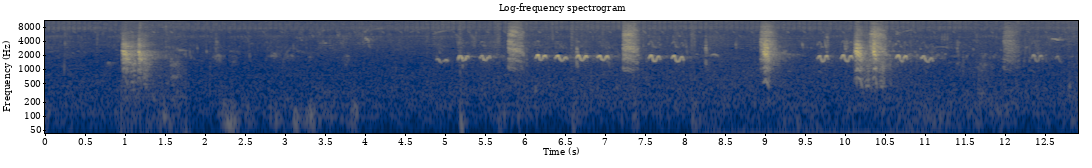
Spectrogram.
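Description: Vervet monkey alarm calls: a sharp call about a second in, then several more sharp calls from about six seconds on, over a quick run of short high chirps. The monkey is alarmed by an approaching predator.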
